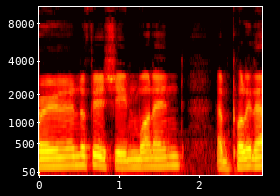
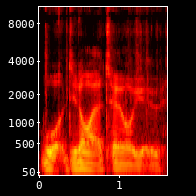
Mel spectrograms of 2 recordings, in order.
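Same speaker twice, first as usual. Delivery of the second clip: miller voice; 8 semitones lower, 10 dB quieter than usual. Acted. Miller boasting to the king.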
